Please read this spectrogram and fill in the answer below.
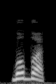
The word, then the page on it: bobot: Indonesian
